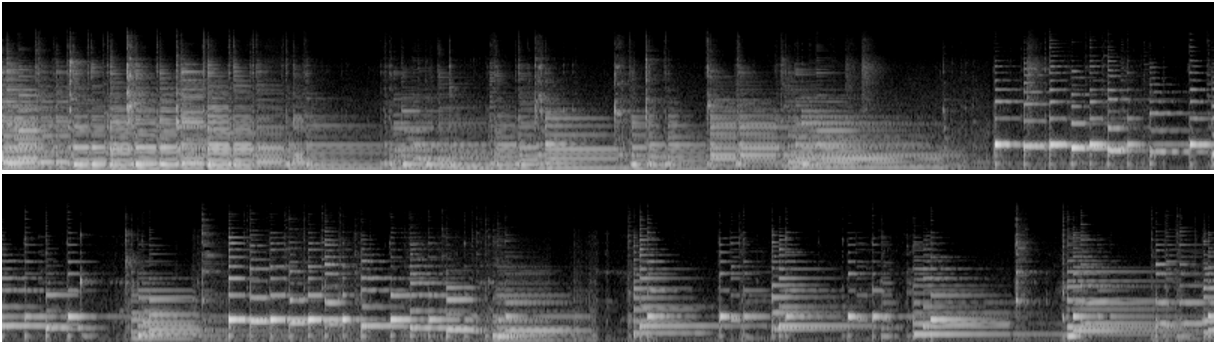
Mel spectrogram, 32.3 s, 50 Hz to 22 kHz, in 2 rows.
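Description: A 1974 Manouk Papazian nylon-string classical guitar being played: plucked notes and chords ringing and dying away. Fuller low chords come first, then a higher melody line picks up with sharp attacks about halfway through, with a brief pause about three quarters of the way in.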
